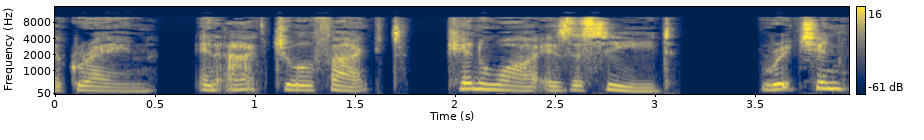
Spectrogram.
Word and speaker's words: quinoa: Quinoa may have caused a number of heated debates regarding its pronunciation, which, by the way, is quinoa, but don't let that put you off, as quinoa is considered one of the healthiest ingredients on the planet.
